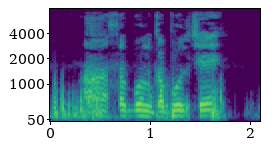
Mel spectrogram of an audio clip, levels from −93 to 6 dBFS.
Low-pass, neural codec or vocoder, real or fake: 7.2 kHz; vocoder, 44.1 kHz, 80 mel bands, Vocos; fake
